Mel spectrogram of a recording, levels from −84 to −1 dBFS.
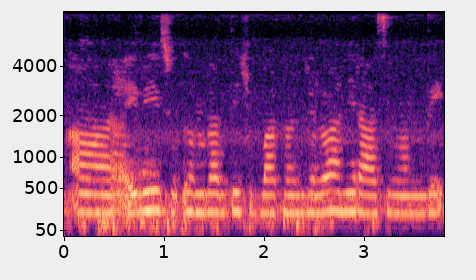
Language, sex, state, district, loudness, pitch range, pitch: Telugu, female, Andhra Pradesh, Sri Satya Sai, -15 LUFS, 205-220 Hz, 210 Hz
